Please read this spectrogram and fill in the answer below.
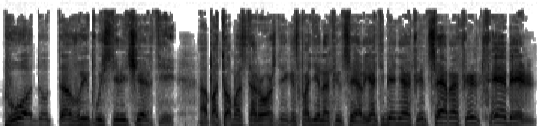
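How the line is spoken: Irritated hoarse voice. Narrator (Russian): из брички раздается совершенно такой же раздраженный и почему-то такой же хриплый голос

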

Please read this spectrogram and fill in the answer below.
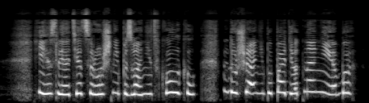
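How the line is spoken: Sobbing. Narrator (Russian): разрыдалась

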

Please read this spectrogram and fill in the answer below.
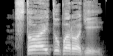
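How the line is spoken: Shout. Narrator (Russian): закричала Кармен

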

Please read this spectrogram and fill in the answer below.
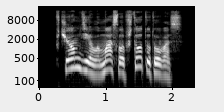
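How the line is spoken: Irritated question, manager. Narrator (Russian): раздраженно спросил менеджер Хохлов

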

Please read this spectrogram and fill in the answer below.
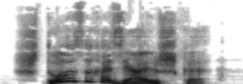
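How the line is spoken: Thoughtful smiling repetition. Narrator (Russian): задумчиво улыбаясь мне, повторил опекун

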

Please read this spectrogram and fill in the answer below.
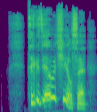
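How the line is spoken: Curious laughing. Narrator (Russian): рассмеялся Идрис с любопытством

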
